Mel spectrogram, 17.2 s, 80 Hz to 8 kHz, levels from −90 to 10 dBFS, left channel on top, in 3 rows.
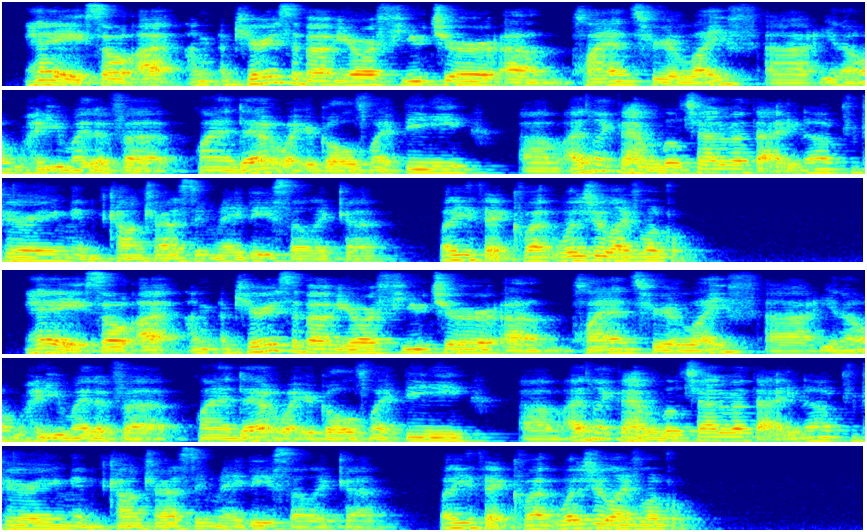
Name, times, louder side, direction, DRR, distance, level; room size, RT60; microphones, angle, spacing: voice 1, 0.2-8.8 9.2-14.0 14.4-16.0, left 1 dB, 5° left, 2 dB, 0.7 m, -22 dB
4.1 x 2.2 x 3.4 m, 0.38 s
head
